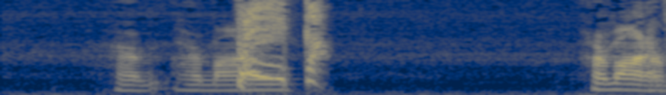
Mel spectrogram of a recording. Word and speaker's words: Harmonix: Harmonics.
